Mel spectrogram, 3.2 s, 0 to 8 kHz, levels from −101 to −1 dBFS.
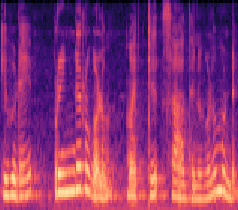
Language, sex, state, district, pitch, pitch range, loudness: Malayalam, female, Kerala, Kasaragod, 230 Hz, 195-270 Hz, -17 LUFS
